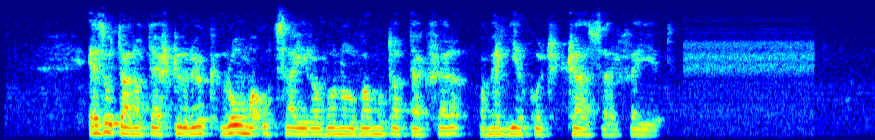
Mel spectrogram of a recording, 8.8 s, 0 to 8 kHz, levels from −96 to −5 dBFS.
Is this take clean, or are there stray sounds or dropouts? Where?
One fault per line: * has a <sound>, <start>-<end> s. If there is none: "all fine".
all fine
